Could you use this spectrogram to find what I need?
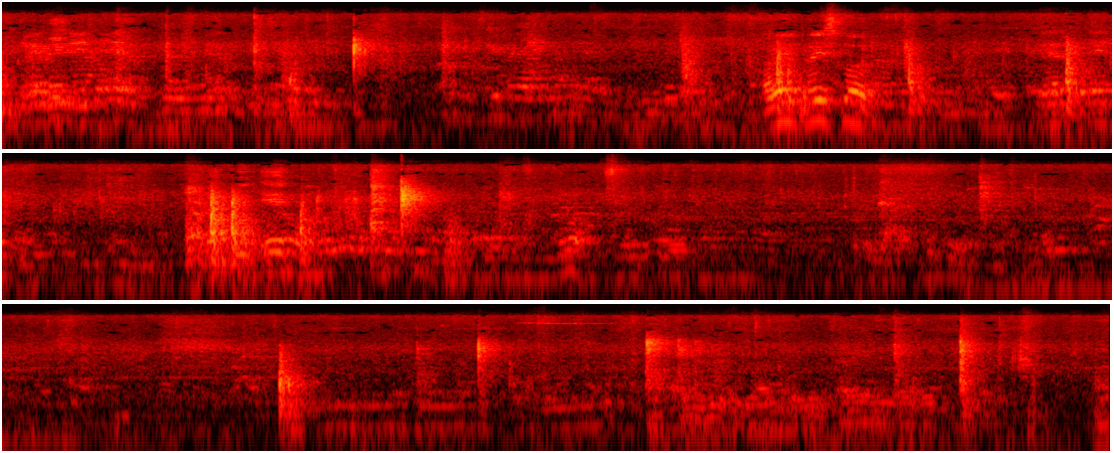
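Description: Several men talk casually nearby in a room.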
